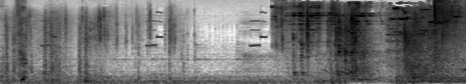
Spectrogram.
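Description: A metal gate rattles and clanks as it is pushed.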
